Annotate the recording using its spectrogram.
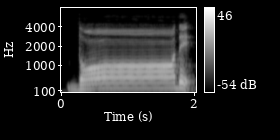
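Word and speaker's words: ض: Then dod. Okay, this letter will be stretched equal to 3 seconds, as well as with thicker voice, and as well as you have to make echo end of this letter.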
